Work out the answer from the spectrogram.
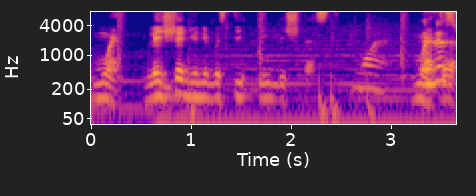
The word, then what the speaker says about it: MUET: MUET. Is this pronounces it again? MUET, M-U-E-T, Malaysian University English Test.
